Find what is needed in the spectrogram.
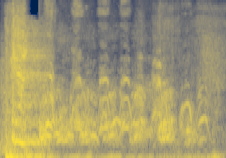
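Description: Dogs barking and yapping in a quick, continuous run that starts suddenly with a loud first bark.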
